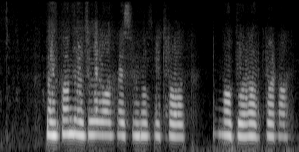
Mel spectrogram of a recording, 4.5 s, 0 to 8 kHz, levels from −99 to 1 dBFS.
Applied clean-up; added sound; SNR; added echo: neural mask model DeepFilterNet 3.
